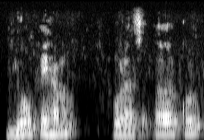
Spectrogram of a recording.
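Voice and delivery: ordinary delivery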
